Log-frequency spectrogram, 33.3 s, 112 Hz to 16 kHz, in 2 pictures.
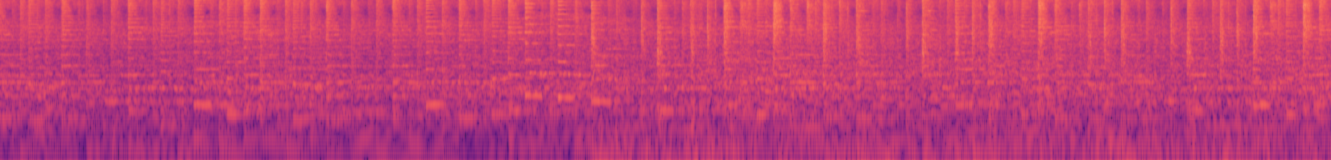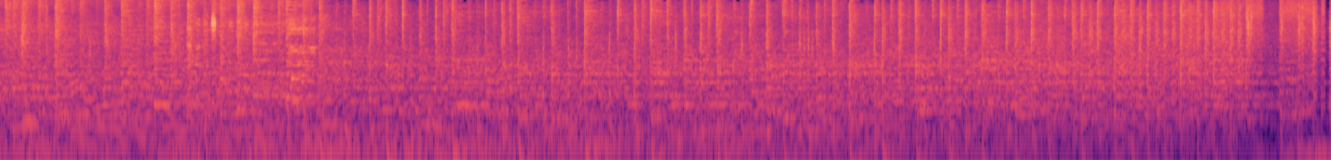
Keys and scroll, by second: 5.7 Delete, 7.8 Delete, 22.4 ctrl+z, 24.1 ctrl+t, 25.5 ctrl+z.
